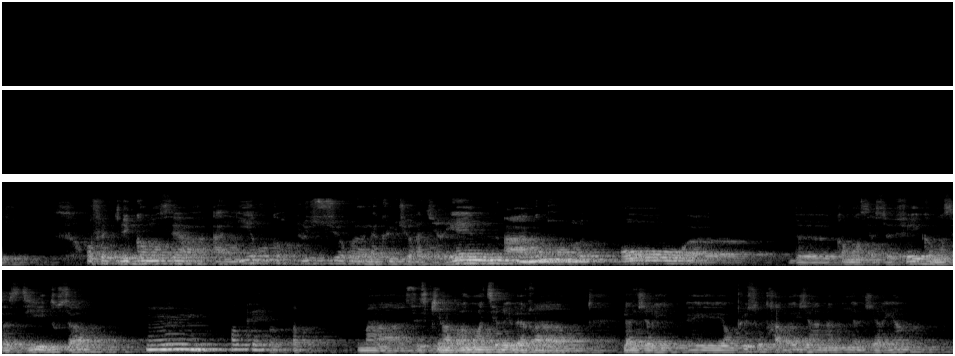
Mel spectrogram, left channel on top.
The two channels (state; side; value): silent; left; digital silence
